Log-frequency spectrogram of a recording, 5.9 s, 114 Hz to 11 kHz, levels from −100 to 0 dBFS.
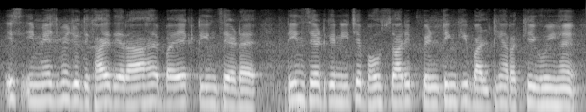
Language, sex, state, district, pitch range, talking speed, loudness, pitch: Hindi, male, Uttar Pradesh, Lalitpur, 155-180 Hz, 235 wpm, -14 LUFS, 165 Hz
